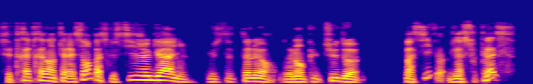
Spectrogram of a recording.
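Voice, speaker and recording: A man's voice: fairly low pitch, animated, fairly quick, a bit bright, no echo. A man explaining strength training on a podcast in a conversational way, with fillers and restarts. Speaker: podcast host, nutrition company cofounder.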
